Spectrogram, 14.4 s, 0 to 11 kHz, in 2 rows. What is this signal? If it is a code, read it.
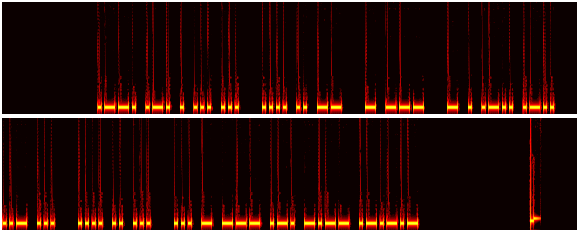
Morse code, heard as a keyed tone, about 28 wpm, 700 Hz. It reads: PRESS HIM TO TELL US HIS STORY.
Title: Sentences from Top 1000 Words - Review Part 1 - 28wpm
